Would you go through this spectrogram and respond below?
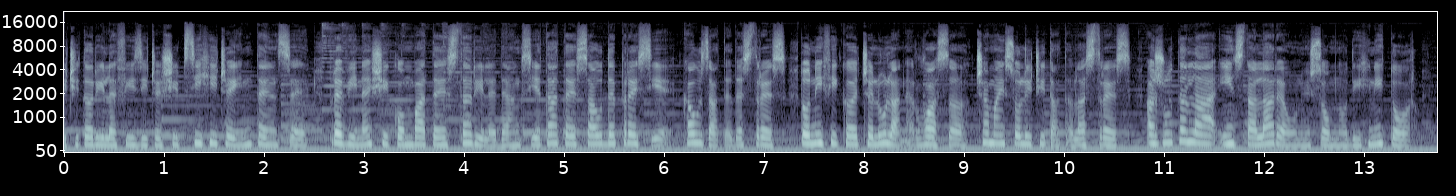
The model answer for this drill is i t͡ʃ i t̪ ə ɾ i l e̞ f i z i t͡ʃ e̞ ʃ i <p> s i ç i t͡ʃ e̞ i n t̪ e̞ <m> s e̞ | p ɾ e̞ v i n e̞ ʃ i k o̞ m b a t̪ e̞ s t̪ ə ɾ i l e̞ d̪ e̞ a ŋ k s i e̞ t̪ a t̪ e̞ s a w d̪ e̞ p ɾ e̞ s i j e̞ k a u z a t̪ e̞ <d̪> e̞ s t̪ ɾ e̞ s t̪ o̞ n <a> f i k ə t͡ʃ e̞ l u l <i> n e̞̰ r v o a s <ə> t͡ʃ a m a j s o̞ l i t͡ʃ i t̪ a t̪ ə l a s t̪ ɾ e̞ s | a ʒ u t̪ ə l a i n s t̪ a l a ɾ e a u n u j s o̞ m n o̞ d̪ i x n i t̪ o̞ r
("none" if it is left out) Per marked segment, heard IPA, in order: p, n, d̪, i, a, ə

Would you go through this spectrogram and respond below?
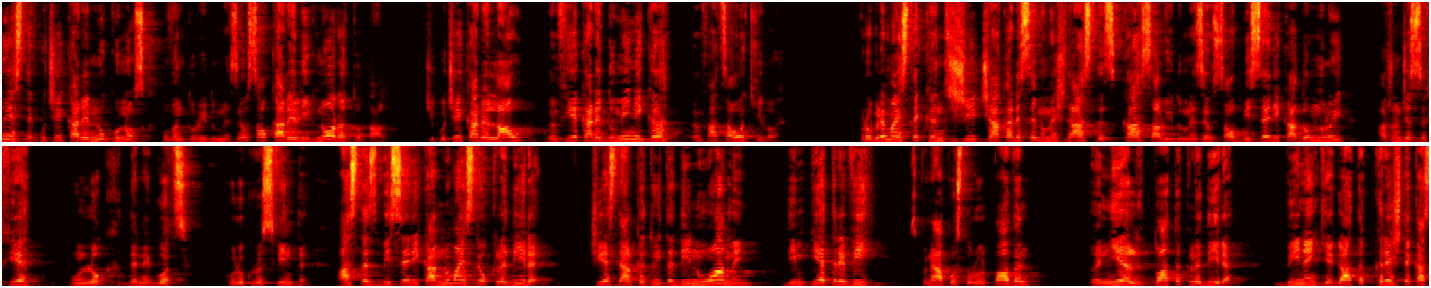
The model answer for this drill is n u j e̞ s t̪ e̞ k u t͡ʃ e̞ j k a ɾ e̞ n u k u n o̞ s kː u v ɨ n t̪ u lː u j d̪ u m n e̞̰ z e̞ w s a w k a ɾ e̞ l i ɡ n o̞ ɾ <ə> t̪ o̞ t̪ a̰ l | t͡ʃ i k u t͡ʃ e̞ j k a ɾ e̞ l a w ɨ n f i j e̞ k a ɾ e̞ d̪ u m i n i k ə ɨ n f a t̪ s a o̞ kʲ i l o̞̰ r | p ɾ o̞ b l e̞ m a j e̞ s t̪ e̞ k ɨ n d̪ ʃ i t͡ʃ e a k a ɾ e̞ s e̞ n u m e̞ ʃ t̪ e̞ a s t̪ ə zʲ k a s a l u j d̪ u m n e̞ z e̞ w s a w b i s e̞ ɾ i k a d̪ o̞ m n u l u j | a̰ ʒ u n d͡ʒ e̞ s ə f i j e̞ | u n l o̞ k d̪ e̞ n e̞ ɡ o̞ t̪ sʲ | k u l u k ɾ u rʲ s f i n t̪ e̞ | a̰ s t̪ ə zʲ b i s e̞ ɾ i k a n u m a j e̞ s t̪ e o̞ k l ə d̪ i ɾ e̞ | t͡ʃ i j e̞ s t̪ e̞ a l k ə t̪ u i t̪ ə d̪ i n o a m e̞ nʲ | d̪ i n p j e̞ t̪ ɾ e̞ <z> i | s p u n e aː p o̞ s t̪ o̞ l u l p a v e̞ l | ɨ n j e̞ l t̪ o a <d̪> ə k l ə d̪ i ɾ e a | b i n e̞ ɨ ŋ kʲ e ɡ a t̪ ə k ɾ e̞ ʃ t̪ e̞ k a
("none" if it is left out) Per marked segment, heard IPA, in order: ə, v, t̪

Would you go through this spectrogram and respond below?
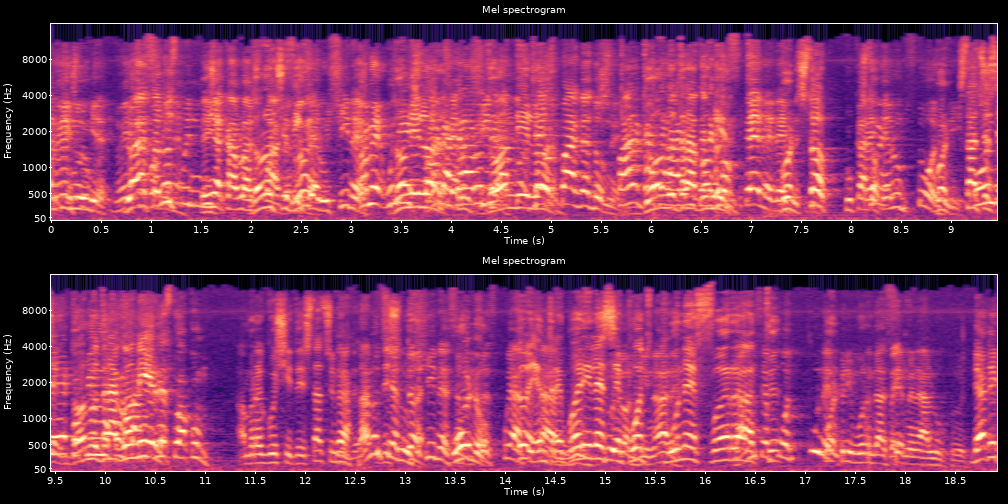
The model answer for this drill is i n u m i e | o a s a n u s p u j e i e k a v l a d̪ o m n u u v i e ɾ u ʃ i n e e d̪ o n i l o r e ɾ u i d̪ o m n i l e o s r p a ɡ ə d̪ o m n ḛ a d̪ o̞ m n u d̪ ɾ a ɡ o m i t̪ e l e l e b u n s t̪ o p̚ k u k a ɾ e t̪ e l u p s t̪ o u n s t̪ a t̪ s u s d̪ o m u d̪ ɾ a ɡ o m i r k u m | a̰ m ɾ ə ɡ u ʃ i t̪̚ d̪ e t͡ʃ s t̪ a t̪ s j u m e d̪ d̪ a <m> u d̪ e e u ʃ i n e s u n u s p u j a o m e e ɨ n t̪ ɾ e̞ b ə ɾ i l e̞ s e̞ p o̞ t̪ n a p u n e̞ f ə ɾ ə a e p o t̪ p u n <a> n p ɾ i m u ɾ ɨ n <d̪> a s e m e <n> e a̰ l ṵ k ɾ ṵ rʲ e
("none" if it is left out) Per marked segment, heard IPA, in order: n, e, d̪, n

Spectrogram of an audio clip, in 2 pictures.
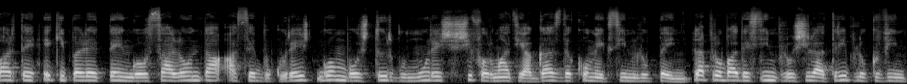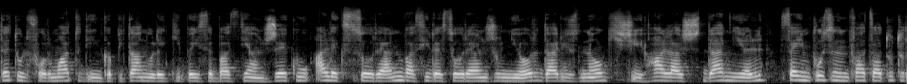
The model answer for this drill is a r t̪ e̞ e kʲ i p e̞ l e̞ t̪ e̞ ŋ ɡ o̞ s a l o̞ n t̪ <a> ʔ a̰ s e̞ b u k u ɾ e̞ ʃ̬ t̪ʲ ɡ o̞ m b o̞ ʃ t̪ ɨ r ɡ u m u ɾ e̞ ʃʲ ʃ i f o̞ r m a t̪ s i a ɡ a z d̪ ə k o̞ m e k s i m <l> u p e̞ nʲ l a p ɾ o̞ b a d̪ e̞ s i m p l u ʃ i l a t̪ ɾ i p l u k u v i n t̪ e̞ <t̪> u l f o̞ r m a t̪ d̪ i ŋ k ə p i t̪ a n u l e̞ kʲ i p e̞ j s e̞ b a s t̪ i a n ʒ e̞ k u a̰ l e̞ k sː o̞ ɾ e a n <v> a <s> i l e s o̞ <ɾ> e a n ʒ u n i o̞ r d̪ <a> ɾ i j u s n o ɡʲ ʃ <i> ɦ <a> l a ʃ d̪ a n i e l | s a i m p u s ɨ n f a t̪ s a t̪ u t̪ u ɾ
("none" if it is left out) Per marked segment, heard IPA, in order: a, l, t̪, v, s, ɾ, a, i, a

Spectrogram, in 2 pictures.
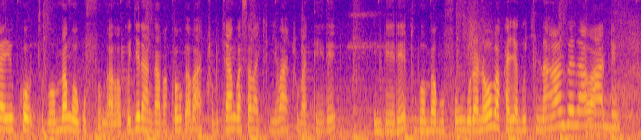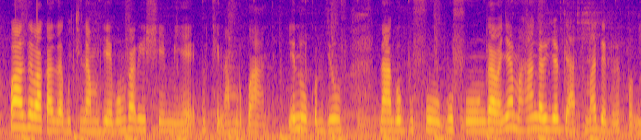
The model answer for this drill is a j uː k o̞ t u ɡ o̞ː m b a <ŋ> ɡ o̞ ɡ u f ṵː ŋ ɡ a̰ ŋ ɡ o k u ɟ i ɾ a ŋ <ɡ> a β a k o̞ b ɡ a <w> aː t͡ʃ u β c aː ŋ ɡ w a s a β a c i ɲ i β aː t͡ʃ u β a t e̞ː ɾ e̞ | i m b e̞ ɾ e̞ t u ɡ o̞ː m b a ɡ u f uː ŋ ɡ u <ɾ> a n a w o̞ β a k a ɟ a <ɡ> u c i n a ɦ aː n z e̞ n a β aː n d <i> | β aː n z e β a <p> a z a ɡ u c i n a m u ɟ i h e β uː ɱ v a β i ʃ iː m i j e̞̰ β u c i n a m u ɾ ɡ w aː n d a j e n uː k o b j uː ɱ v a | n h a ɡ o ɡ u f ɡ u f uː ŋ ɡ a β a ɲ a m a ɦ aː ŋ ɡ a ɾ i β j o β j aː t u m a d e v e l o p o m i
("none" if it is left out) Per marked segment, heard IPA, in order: ŋ, ɡ, β, ɾ, ɡ, i, k

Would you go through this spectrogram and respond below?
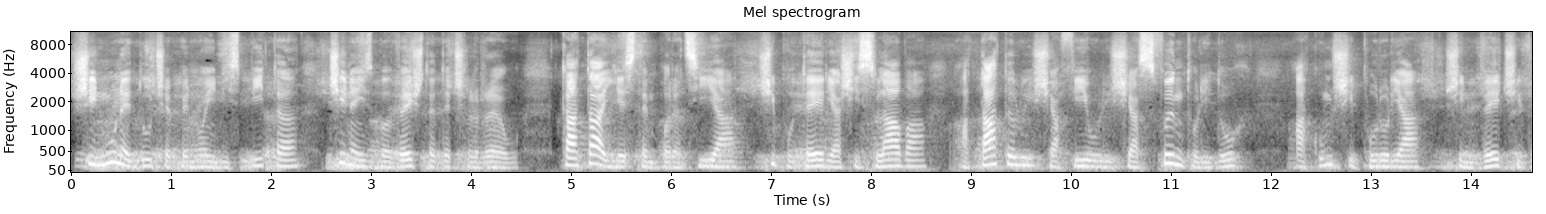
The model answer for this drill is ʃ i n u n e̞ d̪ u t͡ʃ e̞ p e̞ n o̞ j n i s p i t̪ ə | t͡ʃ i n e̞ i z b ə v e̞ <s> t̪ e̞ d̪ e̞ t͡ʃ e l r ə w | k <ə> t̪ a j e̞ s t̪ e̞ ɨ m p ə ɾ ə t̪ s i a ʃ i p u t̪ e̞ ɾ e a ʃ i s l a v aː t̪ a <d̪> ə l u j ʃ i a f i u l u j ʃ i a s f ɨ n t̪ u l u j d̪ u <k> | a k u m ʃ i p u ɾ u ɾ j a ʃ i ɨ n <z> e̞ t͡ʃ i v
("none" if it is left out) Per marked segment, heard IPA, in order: ʃ, a, t̪, x, v

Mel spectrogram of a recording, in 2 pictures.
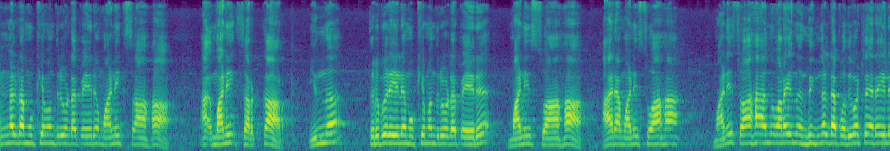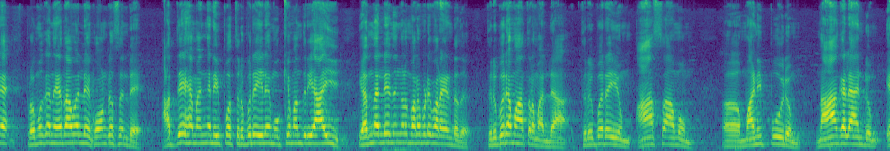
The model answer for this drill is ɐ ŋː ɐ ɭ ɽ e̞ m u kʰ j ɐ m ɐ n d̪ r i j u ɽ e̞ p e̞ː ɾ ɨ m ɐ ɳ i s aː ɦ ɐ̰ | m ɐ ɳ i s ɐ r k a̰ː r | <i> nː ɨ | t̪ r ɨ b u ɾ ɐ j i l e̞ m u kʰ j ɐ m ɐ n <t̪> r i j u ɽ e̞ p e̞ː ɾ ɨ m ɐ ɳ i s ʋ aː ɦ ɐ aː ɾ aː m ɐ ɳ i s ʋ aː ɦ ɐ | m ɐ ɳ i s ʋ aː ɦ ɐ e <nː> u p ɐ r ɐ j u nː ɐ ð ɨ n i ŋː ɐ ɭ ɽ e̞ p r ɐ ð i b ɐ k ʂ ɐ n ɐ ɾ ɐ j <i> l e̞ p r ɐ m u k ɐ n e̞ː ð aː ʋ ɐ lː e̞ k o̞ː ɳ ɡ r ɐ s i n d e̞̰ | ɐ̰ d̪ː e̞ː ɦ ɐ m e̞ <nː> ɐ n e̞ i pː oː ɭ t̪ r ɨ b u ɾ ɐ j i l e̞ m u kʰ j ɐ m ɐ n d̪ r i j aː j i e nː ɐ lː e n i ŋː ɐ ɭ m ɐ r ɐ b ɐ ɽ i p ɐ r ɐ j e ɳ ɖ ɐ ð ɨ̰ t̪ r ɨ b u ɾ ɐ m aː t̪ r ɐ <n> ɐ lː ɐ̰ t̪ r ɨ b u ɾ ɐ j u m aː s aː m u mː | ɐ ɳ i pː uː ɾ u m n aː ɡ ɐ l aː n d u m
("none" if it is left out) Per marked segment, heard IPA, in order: i, d̪, nː, i, ŋː, m

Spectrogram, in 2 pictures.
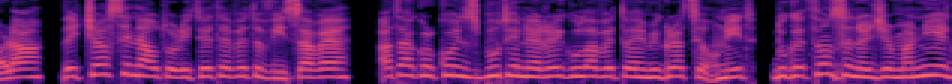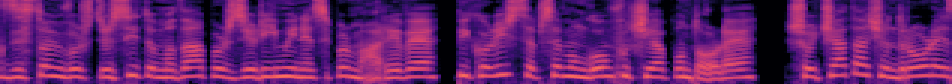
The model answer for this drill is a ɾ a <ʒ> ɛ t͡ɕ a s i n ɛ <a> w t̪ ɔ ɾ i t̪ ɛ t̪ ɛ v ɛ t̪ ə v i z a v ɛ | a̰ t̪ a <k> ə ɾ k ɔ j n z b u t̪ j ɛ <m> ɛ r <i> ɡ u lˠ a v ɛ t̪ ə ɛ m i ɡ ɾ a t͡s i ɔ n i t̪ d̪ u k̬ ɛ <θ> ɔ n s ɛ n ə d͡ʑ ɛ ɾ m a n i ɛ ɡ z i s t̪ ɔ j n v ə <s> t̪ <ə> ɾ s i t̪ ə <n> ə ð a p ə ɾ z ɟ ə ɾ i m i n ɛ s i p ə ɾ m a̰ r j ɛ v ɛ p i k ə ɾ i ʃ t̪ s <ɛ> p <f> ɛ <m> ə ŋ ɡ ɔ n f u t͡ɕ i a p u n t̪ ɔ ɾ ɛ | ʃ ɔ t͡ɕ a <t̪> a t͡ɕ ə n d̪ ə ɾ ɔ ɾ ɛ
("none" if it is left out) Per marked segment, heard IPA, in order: ð, a, k, n, ɛ, θ, ʃ, ə, m, ɛ, s, m, t̪

